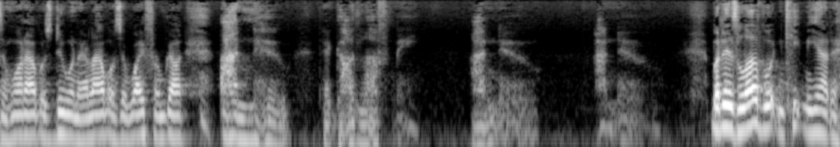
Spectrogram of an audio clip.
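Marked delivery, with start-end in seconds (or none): 2.2-5.4 hushed. Real, not acted. Pastor recalls being loved. 6.0-6.4 soft breathy whisper; hushed whisper. Real, not acted. Pastor recalls being loved.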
